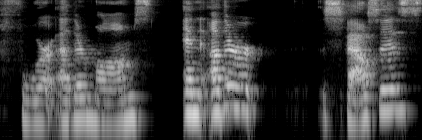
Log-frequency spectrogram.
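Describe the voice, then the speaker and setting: A somewhat breathy woman's voice at medium pitch. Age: 50s. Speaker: nurse and postpartum depression vlogger. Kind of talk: personal vlog monologue. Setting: home office. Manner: stutters and rambles; hesitant, many filler words.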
